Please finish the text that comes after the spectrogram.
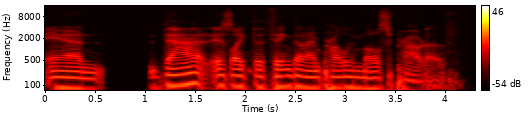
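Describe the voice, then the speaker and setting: A man's voice: low-pitched, unhurried, dry recording, studio quality. A man talking casually as an interview guest, explaining his sound editing work in a thoughtful, somewhat hesitant way. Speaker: podcast guest, sound effects editor.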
